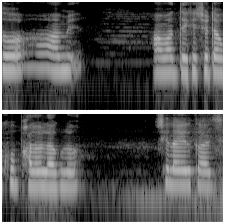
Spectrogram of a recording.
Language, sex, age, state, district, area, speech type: Bengali, female, 18-30, West Bengal, Uttar Dinajpur, urban, spontaneous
